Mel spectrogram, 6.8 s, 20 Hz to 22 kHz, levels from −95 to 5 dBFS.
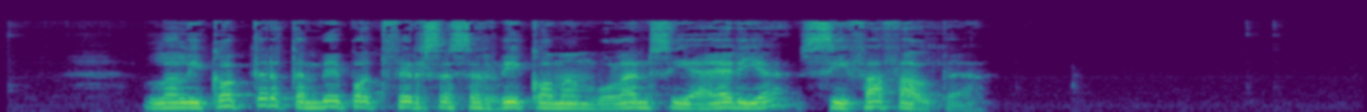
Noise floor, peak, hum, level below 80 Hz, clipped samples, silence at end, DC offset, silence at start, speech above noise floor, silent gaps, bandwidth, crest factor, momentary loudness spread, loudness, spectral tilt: -79 dBFS; -6 dBFS; none; -62 dBFS; under 0.1%; 1.95 s; under 0.1%; 0.75 s; 57 dB; none; 11.5 kHz; 18 dB; 5 LU; -22 LUFS; -5 dB/octave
